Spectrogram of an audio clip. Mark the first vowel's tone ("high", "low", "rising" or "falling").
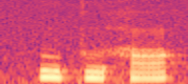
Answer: falling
